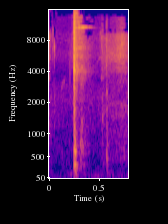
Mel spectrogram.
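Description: A large natural stone slab of about 2 square metres is struck to split it from its rock bed, giving a sharp, bright hollow crack followed by a second, softer tap. The slab sounds hollow because it is separating from the bed, and it comes away cleanly.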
